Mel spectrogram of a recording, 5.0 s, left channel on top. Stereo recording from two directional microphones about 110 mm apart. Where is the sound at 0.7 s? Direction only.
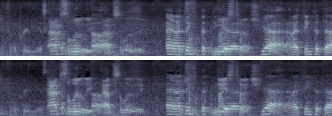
30° right (ahead or behind).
